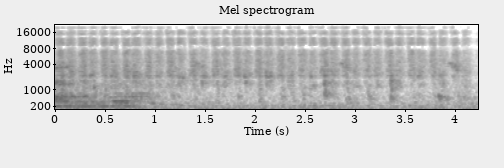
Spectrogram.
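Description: Soft, steady rubbing of the feet during a home gym exercise for the lower body, a faint continuous friction sound heard up close with no voices.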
